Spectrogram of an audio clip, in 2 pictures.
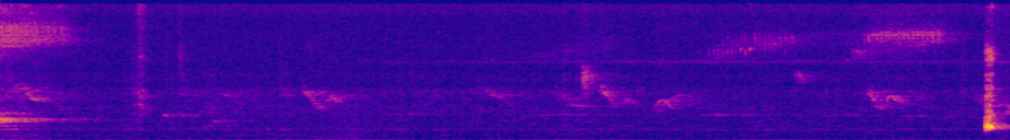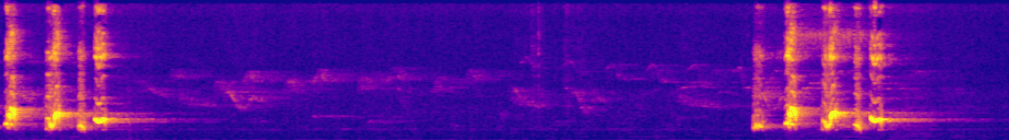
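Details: A stripe-throated bulbul sings for luring: two identical brisk phrases about four seconds apart, each a tight cluster of clear chirped notes finishing on a slurred tail. Quiet pauses separate them, with a faint low rumble early on.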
